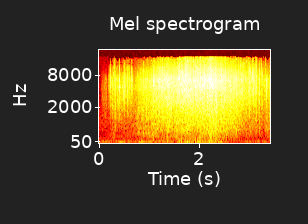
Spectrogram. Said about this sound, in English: These are some sounds from a cold February day on Bembridge Beach on the Isle of Wight. This is a recording, Bembridge Beach, windy day, right by the seaside, right by the shore, to get some wave noise. Rock avalanche sound.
